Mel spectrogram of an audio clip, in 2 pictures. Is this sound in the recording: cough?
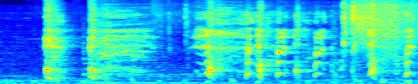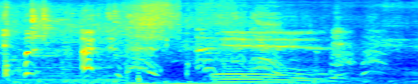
yes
